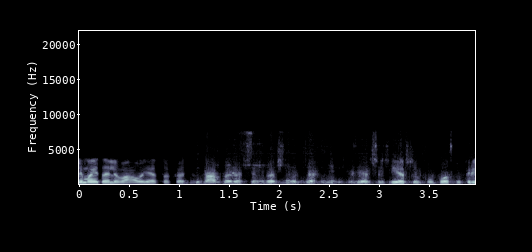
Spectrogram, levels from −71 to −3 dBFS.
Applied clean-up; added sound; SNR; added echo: neural separator model SepFormer DNS4.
